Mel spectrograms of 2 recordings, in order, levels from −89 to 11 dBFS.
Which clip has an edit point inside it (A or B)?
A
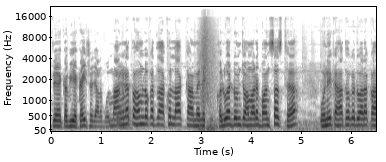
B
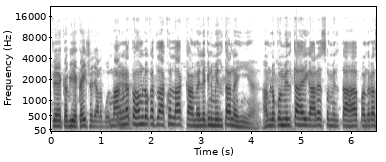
A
